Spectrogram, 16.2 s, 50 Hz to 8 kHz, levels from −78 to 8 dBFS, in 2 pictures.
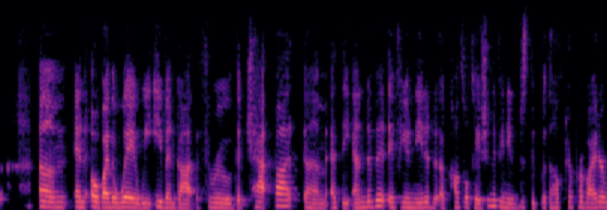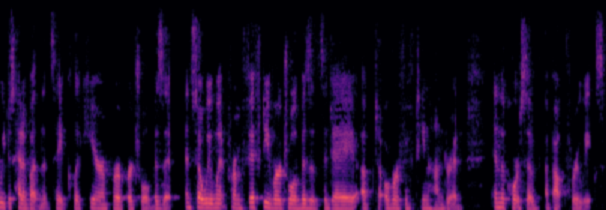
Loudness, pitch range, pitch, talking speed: -26 LUFS, 155-185 Hz, 170 Hz, 250 wpm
